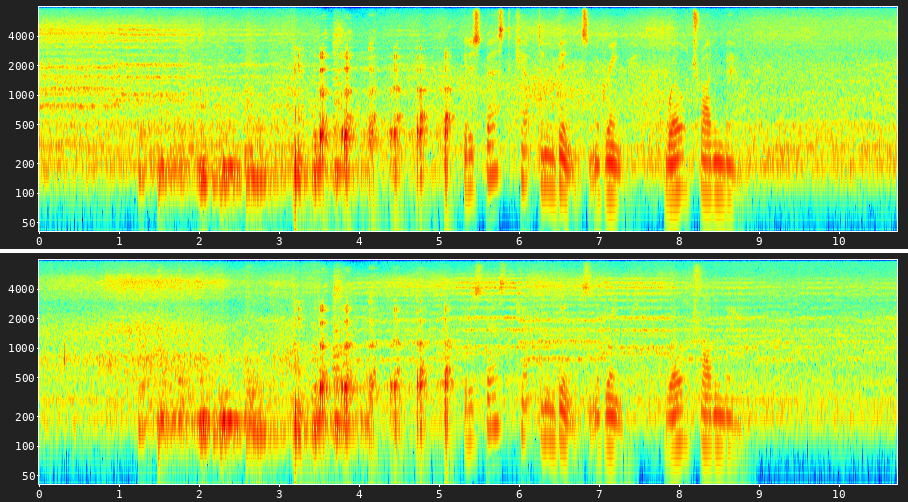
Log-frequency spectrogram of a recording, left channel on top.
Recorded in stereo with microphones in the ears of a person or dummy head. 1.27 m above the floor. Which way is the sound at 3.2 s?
5° left (ahead or behind).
